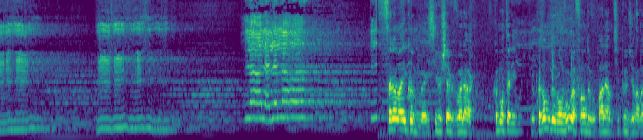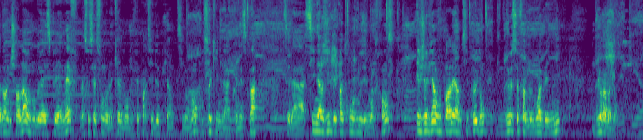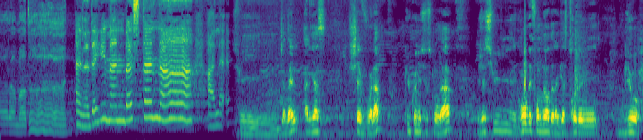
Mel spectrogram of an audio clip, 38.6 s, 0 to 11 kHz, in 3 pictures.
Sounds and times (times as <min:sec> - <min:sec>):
Music: 0:00.0 - 0:38.5
Speech: 0:07.6 - 0:24.1, 0:24.7 - 0:25.8, 0:30.4 - 0:38.5.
